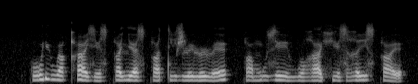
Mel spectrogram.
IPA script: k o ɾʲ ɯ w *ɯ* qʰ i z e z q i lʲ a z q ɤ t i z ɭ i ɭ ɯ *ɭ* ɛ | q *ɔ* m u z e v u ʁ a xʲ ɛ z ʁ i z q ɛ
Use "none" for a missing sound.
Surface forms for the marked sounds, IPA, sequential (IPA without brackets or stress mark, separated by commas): ɯ, ɭ, ɔ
